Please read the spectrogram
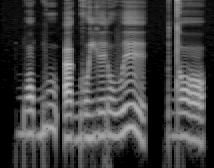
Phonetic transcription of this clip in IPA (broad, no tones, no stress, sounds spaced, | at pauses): b ɔ b u ʔ a ɡ o j e ɾ o β e | d ɔ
